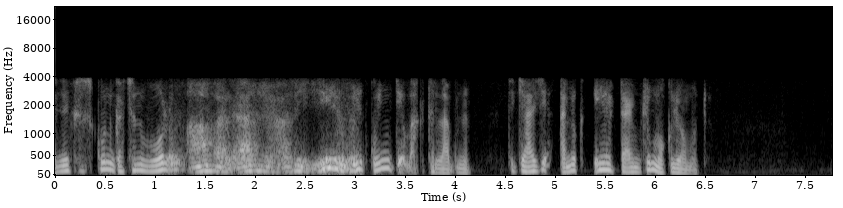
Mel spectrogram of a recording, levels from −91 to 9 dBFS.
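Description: It's a speech clip run through an AMR narrowband mobile codec for its whole length. Nothing above 3.8 kHz gets through, and heavy damage from vocal-tract modelling makes the voice buzzy and synthetic, a level of damage that points to a low rate of around 6.7 kbps.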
